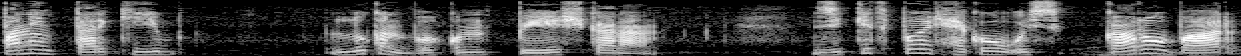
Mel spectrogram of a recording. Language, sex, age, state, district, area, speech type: Kashmiri, male, 45-60, Jammu and Kashmir, Srinagar, urban, spontaneous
